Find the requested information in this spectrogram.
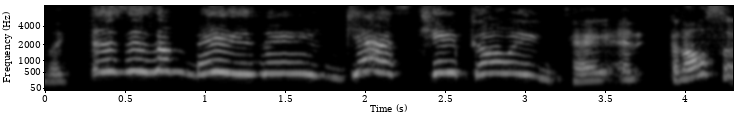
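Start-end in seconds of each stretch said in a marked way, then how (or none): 0.3-3.2 much higher, slow and drawn out; mock blissful. Guest recalling her eyes-closed self-talk, higher and slow. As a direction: stretch the words out in forced delight. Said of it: "doing this meditation of".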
